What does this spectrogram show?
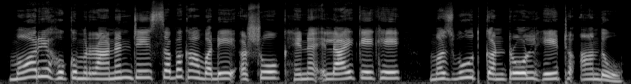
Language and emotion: Sindhi, neutral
